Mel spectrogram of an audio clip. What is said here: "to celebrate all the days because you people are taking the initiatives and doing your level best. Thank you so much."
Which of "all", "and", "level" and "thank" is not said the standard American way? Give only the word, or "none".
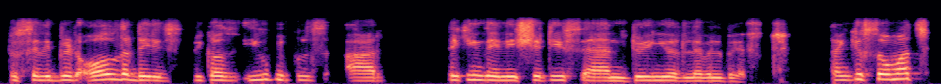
thank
